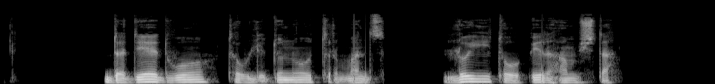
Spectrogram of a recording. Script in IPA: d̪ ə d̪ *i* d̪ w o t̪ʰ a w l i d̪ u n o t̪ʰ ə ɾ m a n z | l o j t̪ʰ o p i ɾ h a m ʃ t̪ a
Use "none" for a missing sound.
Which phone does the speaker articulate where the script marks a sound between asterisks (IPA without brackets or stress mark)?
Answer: e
